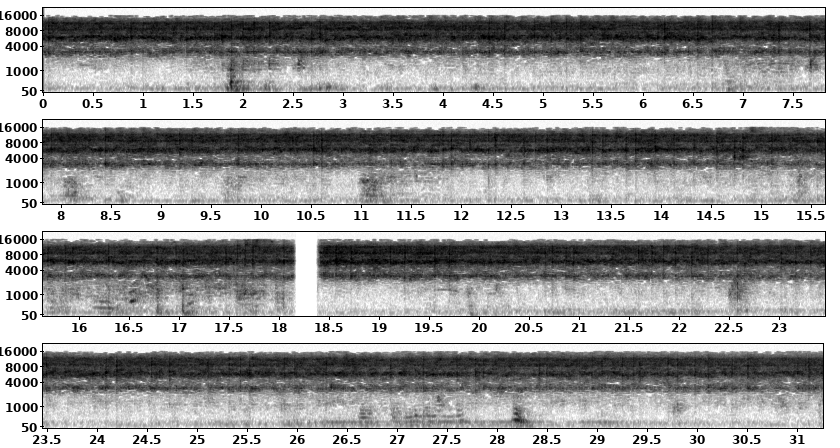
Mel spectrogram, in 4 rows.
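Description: Steady high-pitched buzzing of a forest insect chorus, with faint scattered clicks and rustles beneath it; the sound cuts out for an instant about 18 seconds in.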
